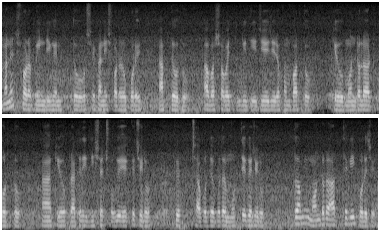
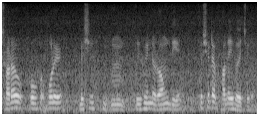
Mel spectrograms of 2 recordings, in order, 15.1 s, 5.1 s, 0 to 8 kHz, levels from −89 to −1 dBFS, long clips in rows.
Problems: constant background noise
